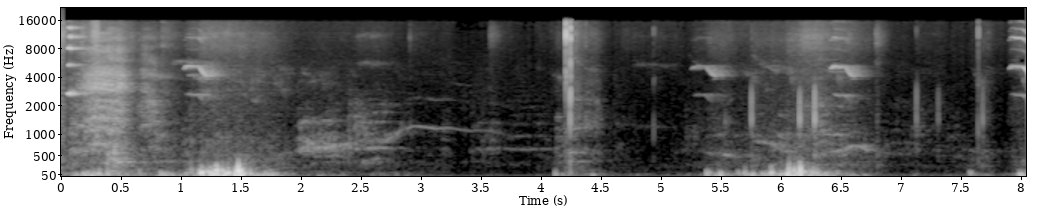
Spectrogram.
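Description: Maritacas (small parrots) giving short calls that drop in pitch, in two bunches with quiet gaps between. Low rumbling noise comes and goes under the calls.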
